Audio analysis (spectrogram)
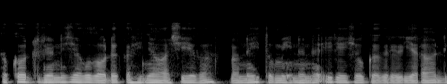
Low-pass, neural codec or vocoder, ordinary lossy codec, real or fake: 7.2 kHz; vocoder, 22.05 kHz, 80 mel bands, Vocos; Opus, 32 kbps; fake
